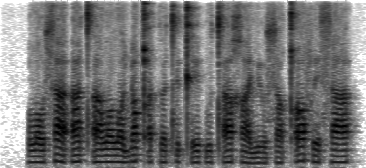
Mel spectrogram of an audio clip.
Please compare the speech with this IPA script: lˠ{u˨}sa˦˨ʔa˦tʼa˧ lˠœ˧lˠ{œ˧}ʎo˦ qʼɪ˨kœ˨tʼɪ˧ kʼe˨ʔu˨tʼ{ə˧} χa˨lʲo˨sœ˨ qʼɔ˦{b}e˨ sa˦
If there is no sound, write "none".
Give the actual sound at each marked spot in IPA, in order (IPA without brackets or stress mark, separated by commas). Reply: o˨, œ˨, a˧, f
